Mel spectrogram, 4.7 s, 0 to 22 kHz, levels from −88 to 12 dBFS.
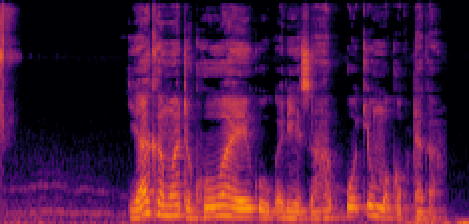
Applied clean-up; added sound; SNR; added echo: none; Wind; 18 dB; none.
